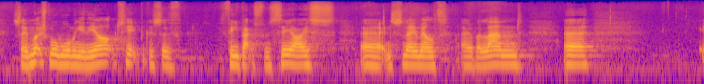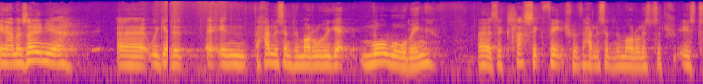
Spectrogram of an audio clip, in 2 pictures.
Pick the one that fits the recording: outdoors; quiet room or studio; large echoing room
large echoing room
